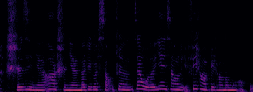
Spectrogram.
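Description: In a slight northeastern Chinese accent, a woman speaks at a high pitch. Her pace is fairly slow. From Heilongjiang, northeast China (county near Harbin). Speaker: podcast host. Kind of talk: casual monologue. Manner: relaxed, meandering.

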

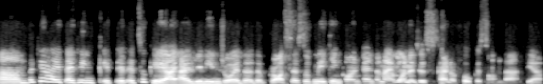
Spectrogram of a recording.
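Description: Speaking fairly quickly with hardly any pauses, a woman with an Indian accent swings her pitch very widely. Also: medium pitch for a woman. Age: young. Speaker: podcast host. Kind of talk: casual chat. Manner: talkative.

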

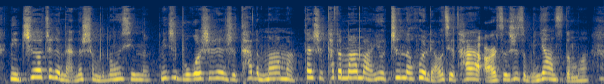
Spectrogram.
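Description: A woman speaks very fast with hardly any pauses, her high-pitched voice full of lively intonation. Noticeable background noise sits behind her. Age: 20s. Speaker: podcast co-host. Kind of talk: casual chat.

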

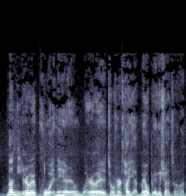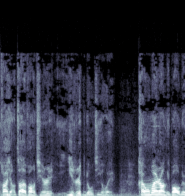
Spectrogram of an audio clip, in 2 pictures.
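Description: Speaking with a Northeastern Chinese accent, a man talks at a fairly quick pace in a high pitch, with very wide pitch swings and big swings in loudness. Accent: Northeastern Mandarin. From Northeast China. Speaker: stand-up comedian. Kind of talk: casual chat. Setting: outdoors by the roadside.

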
